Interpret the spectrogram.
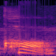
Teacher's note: খ এটা হচ্ছে ক যোগ হ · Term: মহাপ্রাণ বর্ণ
